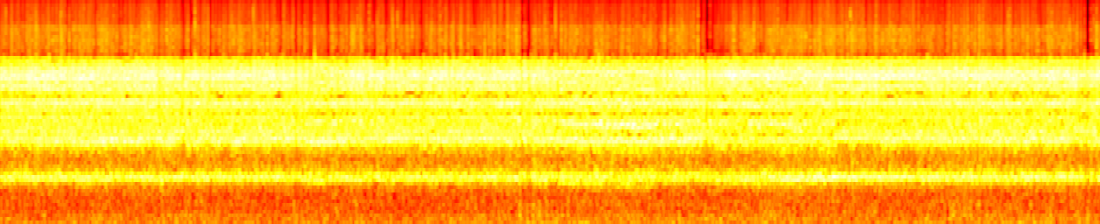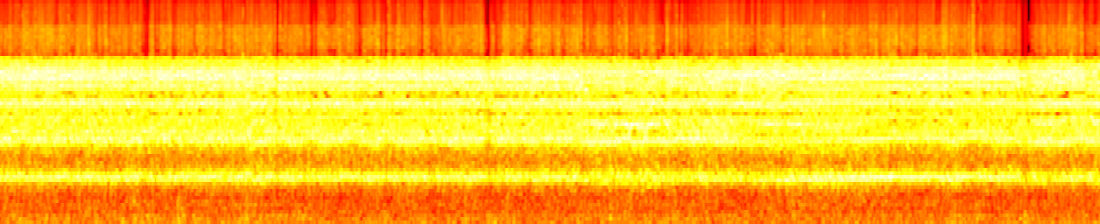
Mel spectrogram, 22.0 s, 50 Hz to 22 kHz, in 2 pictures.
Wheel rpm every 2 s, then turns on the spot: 230, 230, 230, 220, 230, 230, 240, 230, 230, 220, 230.
none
